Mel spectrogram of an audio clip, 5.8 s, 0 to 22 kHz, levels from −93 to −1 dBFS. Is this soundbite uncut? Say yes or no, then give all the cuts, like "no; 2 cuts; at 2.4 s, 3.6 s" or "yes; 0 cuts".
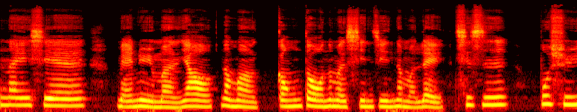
no; 2 cuts; at 2.2 s, 4.5 s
